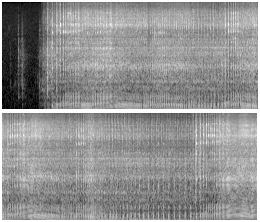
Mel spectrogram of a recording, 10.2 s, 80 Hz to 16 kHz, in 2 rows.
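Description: Yamaha XS650 air-cooled parallel-twin motorcycle engine kick-started: it catches about a second in and runs loudly, with an uneven throb and the revs rising and falling over and over.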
